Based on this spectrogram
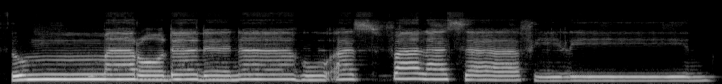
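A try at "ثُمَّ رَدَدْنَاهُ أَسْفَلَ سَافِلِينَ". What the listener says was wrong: Coba tebalkan sedikit aja roknya. Tsumma radadnahu Ro itu seperti kita bilang R biasa. Coba dirasa-rasa R. Ya, ujung lidah ke langit-langit depan. Apa yang membuat dia tebal? Belakang lidah naik.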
